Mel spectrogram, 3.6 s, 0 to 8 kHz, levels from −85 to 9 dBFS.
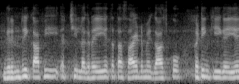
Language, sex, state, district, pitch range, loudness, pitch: Hindi, male, Uttar Pradesh, Lalitpur, 160-175 Hz, -15 LUFS, 170 Hz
